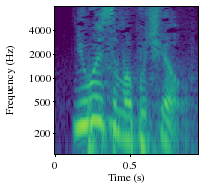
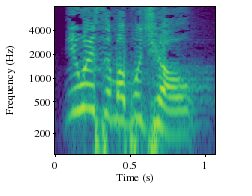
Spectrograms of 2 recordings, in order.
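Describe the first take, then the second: First: Said in the usual way. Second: Loud, higher-pitched challenge; forceful challenge. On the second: Real, not acted. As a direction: demand an answer loudly. Repeated challenge to congregation, first forceful. (高声质问)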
